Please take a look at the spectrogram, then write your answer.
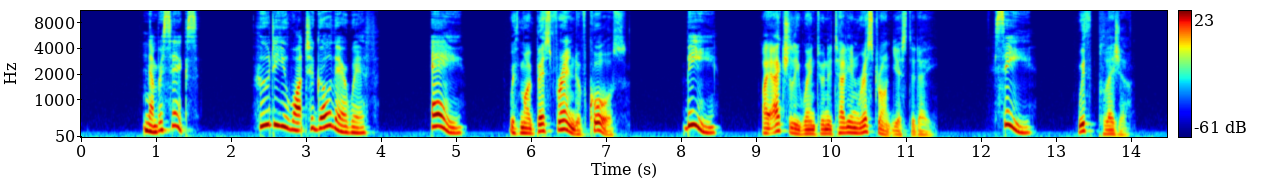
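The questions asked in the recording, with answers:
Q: Who do you want to go there with?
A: A: With my best friend, of course.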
